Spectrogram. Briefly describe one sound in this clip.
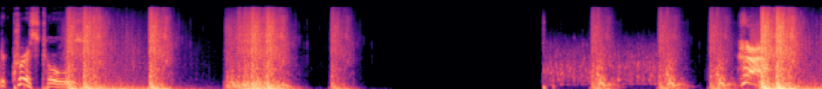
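Fiery magic blasts roar in bursts.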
